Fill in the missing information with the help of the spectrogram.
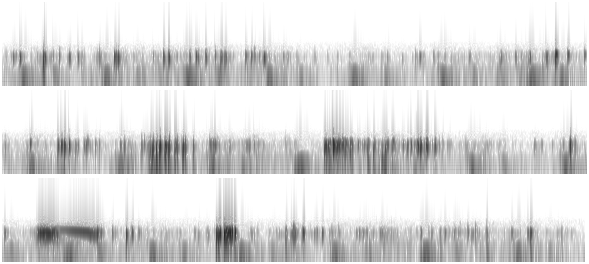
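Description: Continuous gurgling and bubbling with low rumbles and a few louder squeaky gurgles, typical of active bowel sounds.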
